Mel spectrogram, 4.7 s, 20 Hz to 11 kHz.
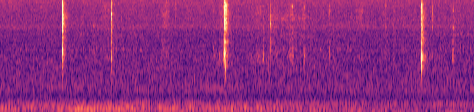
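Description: A few small, sharp clicks as the trigger bar and its pivot are fitted into the Grendel P12's polymer frame and lined up, over a steady low hum.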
